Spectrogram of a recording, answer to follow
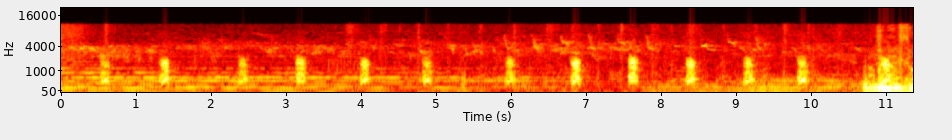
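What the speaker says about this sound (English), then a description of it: "What's that dog making such a fuss about?" A dog in Kingdom Come Deliverance 2 barks repeatedly at a steady, regular pace, each bark distinct and moderately near, above a quiet ambient game background.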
